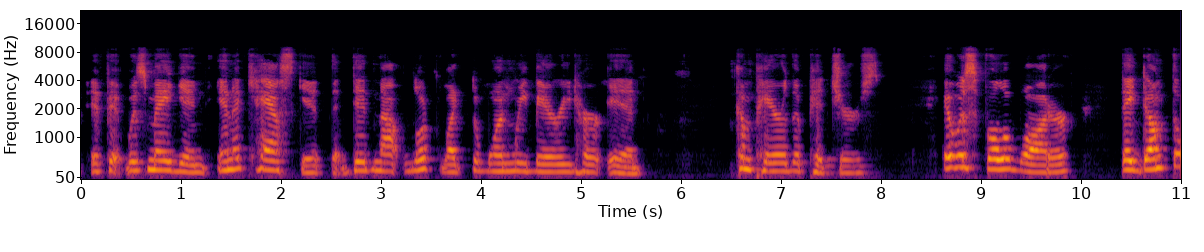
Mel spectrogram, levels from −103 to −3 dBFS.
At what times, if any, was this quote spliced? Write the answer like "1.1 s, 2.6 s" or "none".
none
